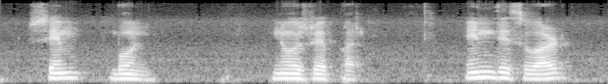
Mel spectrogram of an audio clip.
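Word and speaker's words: 新聞: Shimbun. Shimbun. Newspaper. In this word, the N syllable pronounced as M is Shimbun.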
